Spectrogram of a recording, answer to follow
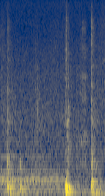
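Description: The last strummed chord of an acoustic guitar fading away, with a few knocks on the guitar as it is handled: two soft ones near the start, a louder thump about a second and a half in, and one more near the end.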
